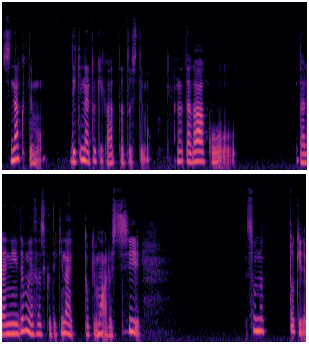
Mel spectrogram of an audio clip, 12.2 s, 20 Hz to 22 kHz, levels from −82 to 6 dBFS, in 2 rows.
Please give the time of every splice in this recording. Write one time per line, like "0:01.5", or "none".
0:01.2
0:03.4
